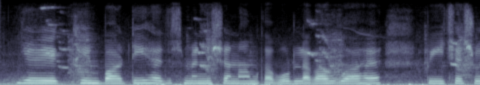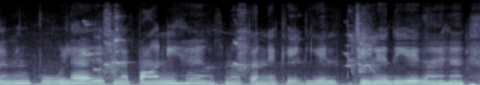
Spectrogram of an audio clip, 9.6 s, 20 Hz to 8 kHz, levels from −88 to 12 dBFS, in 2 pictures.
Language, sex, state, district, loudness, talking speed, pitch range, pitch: Hindi, female, Bihar, Jamui, -16 LUFS, 175 wpm, 205-230 Hz, 220 Hz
